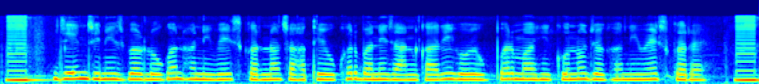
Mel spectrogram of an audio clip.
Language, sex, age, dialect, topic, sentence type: Chhattisgarhi, female, 18-24, Western/Budati/Khatahi, banking, statement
